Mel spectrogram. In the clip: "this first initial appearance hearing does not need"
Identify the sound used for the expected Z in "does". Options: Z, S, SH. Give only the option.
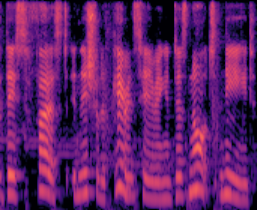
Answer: Z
